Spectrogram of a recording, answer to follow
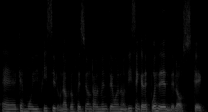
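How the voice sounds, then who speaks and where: A middle-aged woman from Argentina with an Argentine accent, speaking casually as an interview guest and explaining her work, pausing mid-thought as she goes. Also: sits low, little pitch movement, vocal fry, a little mellow. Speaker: interview guest, actress and translator. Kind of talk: casual interview, telling career story.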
